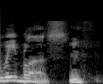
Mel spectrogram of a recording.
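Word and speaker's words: Webelos: Then you go to the Weeblos, okay? Then you go to Boy Scouts. That's the thing. Look up Weeblos. Okay. That's the thing. Okay. Yeah. It's spelled differently than how it's pronounced.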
